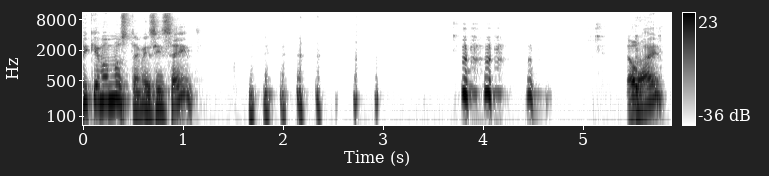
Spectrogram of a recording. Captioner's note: Ketawa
